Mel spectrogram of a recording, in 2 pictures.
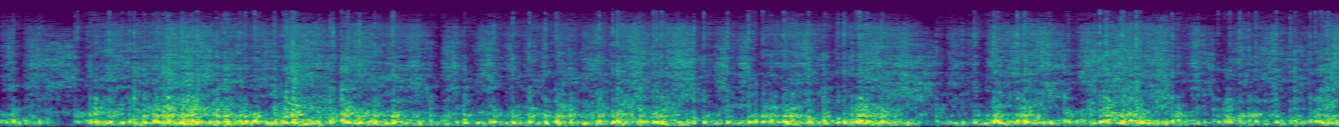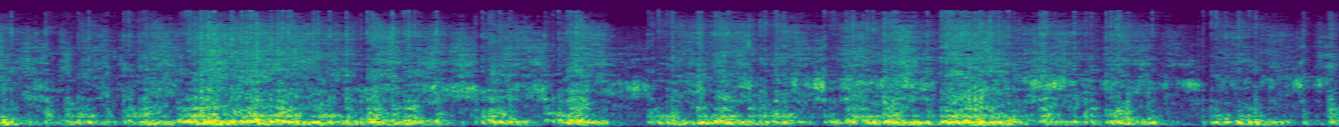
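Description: Kerala temple-festival fireworks (vedikettu) in a dense barrage, the explosions following so closely that they merge into one loud, continuous rumble that eases briefly a few times.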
